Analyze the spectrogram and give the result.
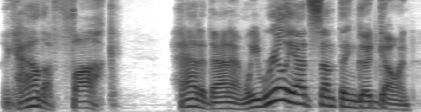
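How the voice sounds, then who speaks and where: A man from the United States hosting a podcast, talking alone in an indignant rant full of halting restarts. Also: medium pitch, big pitch swings, dry recording, clean studio sound. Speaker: podcast host. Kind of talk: podcast monologue.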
